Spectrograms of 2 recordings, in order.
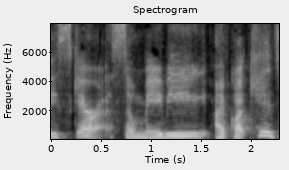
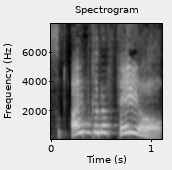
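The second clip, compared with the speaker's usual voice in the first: very high squeaky cartoon mouse voice. Saying your stress story in a funny voice: Mickey Mouse voice. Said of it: "in a funny voice, like Mickey Mouse".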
